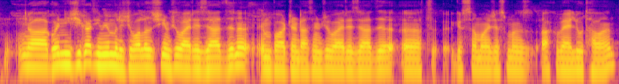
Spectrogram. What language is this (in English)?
Kashmiri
